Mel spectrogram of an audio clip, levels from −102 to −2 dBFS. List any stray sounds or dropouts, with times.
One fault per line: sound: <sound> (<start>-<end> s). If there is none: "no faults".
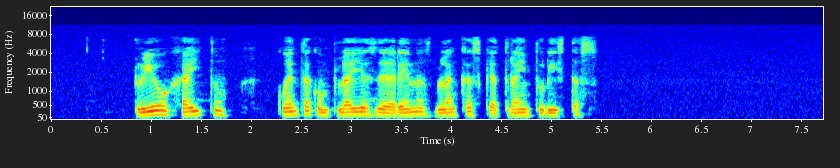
no faults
